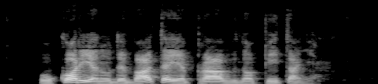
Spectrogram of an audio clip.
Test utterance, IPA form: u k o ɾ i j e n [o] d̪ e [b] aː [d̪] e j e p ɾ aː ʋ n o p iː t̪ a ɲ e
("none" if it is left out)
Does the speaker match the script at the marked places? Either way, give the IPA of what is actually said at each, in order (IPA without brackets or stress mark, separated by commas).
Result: u, b, t̪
